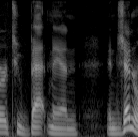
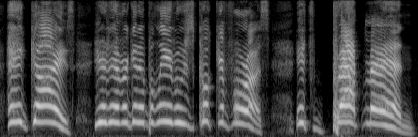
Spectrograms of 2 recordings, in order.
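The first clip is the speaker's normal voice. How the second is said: very high holler with one word drawn out; 13 dB louder than usual. Retelling how a fellow worker announced to the guys who was cooking, retelling a shout. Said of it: "And he just shouts out".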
